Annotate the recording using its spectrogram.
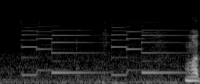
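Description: A short electronic startup melody from the pickup's dashboard electronics as they power on: several held beeping notes stepping up and down in pitch.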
